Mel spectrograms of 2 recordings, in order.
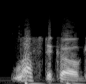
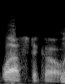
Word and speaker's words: Leistico: Leistico, Gary at Leistico. – Well, I tell you what, I said Leistico, but I like your pronunciation better than mine. L-E-I-S-T.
